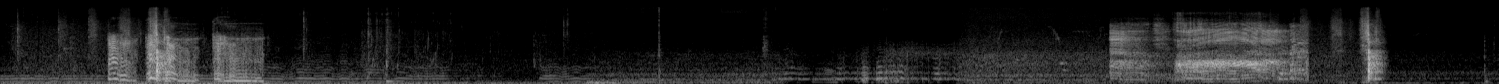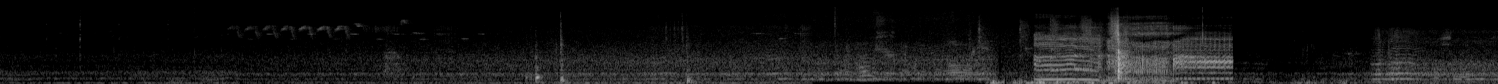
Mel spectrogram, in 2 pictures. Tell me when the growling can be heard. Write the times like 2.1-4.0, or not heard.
1.1-2.7, 11.1-13.1, 25.3-27.4.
